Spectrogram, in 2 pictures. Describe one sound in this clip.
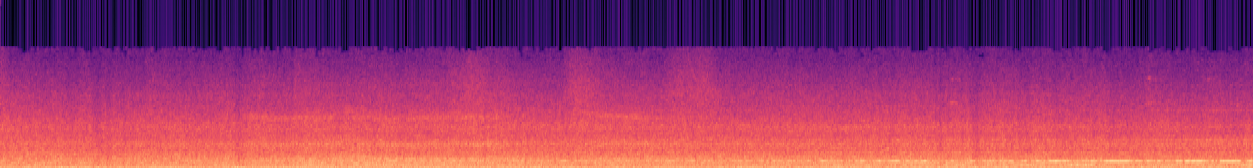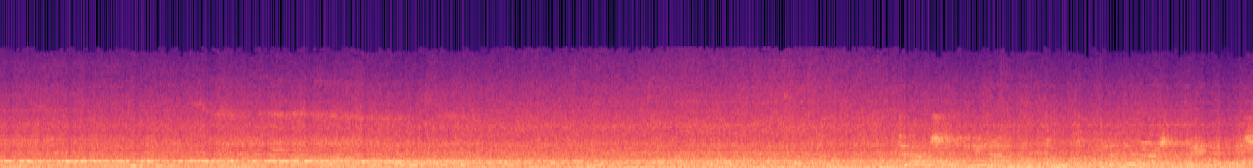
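An electric train rolls slowly into a station, its motors whining and gliding in pitch.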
